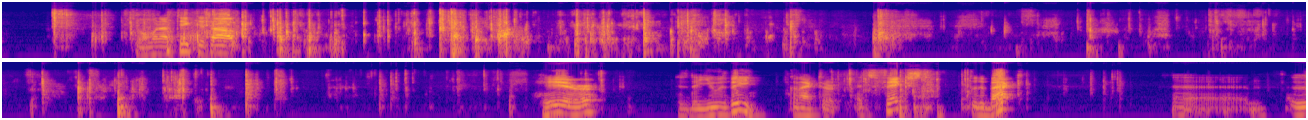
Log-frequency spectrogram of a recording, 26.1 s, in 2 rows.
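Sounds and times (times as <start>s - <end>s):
cardboard and packing rustling: 0.8s - 16.0s, 21.3s - 23.3s.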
